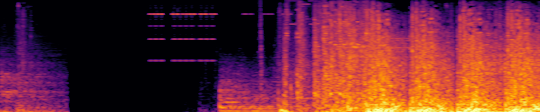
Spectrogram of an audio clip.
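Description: Dense gunfire from the Robocop: Rogue City video game, a few tonal electronic blips followed by a loud, sustained barrage of overlapping shots and booms that builds and keeps going without a break.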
